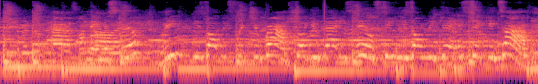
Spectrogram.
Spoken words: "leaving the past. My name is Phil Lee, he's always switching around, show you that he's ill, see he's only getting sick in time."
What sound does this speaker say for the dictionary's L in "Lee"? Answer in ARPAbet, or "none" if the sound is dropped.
W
